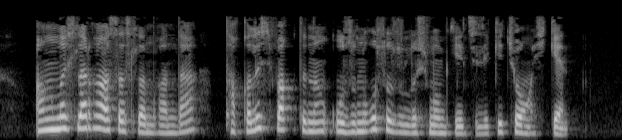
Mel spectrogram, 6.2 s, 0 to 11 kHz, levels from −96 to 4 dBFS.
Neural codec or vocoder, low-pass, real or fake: none; 7.2 kHz; real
